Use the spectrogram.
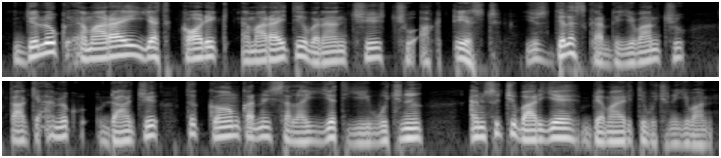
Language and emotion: Kashmiri, neutral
